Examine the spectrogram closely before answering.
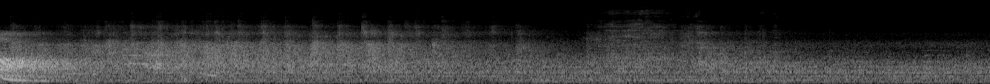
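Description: Ice skate blades scrape and glide across the ice in a large echoing hall.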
